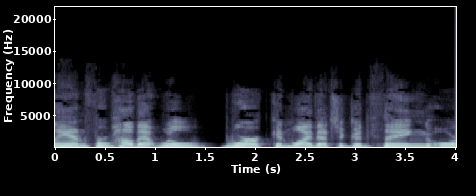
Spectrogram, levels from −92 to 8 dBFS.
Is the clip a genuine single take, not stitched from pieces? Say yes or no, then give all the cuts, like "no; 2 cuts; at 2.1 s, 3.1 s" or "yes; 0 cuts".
yes; 0 cuts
